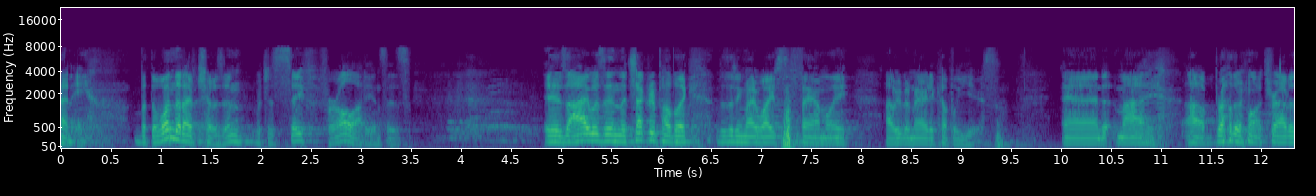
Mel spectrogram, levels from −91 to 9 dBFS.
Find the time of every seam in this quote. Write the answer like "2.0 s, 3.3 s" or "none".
none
